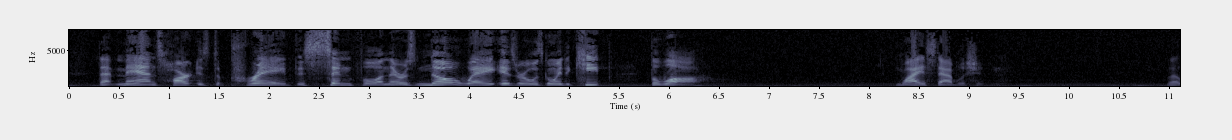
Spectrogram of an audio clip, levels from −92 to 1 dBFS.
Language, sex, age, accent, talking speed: English, male, 40-59, American, 125 wpm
